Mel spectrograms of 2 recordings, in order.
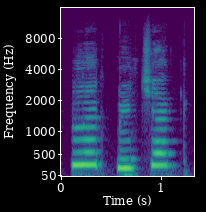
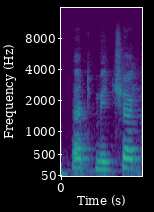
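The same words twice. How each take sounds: First: High, loud and slow; drawn-out call. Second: Said in the usual way. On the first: Pretend. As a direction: stretch each word out in a high call. Repeats it loudly, drawn out.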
